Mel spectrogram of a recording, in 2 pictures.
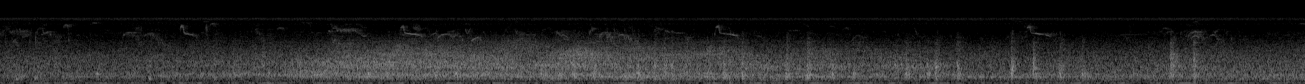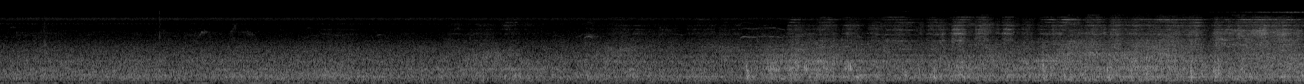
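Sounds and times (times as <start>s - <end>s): train rumbling: 0.0s - 26.0s
rail clicks: 3.6s - 13.7s, 19.0s - 26.0s.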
